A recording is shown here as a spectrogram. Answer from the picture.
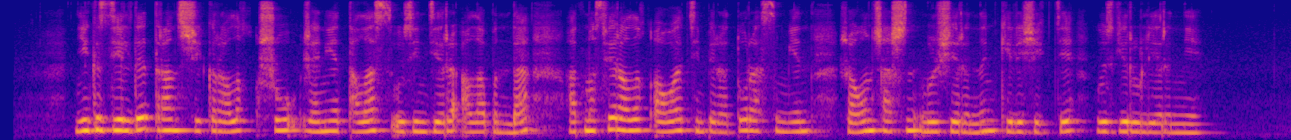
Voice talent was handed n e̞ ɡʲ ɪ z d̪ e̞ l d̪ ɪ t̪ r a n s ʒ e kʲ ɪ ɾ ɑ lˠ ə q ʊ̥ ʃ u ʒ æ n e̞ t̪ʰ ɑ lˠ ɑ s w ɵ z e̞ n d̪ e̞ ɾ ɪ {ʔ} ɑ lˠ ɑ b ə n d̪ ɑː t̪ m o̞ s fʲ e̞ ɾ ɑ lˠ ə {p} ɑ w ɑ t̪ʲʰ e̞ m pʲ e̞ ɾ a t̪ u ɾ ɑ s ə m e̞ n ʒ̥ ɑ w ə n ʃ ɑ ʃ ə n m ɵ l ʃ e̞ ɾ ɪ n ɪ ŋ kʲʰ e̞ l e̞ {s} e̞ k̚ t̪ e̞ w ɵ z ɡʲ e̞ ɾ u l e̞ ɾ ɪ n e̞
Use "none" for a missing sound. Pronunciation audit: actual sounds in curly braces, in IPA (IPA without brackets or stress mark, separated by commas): ʔ, q, ʃ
